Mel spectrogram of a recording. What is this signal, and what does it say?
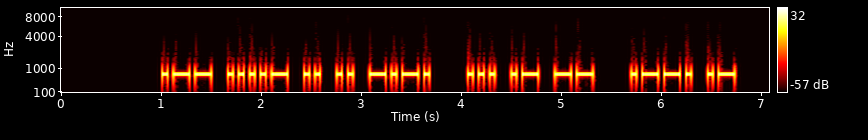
Morse code, heard as a keyed tone, about 22 wpm, 700 Hz. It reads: W4IIC SAM PA
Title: K1USN SST QSO Practice - 22wpm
